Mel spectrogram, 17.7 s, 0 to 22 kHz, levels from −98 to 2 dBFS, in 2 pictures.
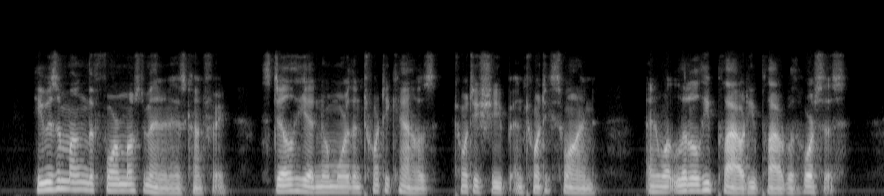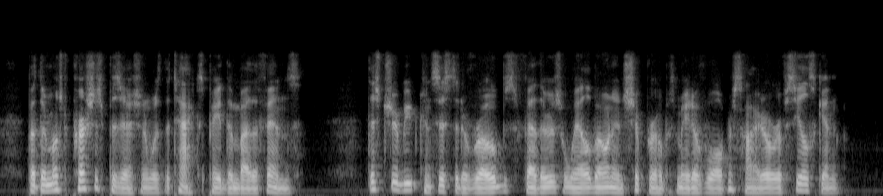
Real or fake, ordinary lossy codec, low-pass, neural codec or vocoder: real; Opus, 24 kbps; 7.2 kHz; none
